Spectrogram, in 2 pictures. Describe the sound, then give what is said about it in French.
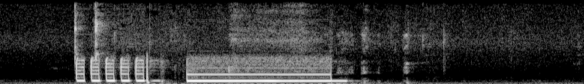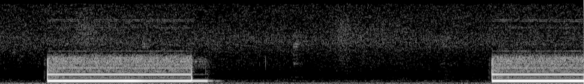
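A rapid string of about six short keypad tones as a phone number is dialed on a phone taken from its case, followed by long, evenly spaced ringback tones repeating over a low steady hum, with no voices. “Je sortis mon téléphone de son étui et composai le numéro qui me parut le plus familier.”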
